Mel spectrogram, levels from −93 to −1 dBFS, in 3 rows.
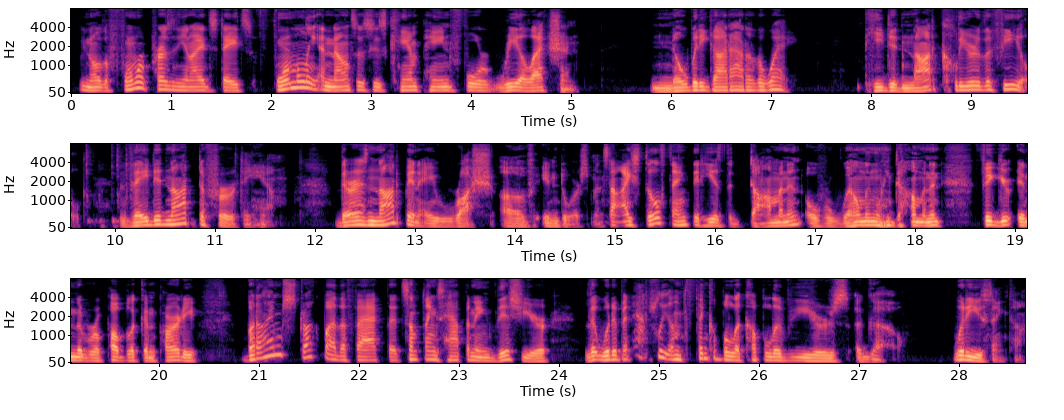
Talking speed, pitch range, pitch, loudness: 175 wpm, 110-135 Hz, 120 Hz, -22 LUFS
